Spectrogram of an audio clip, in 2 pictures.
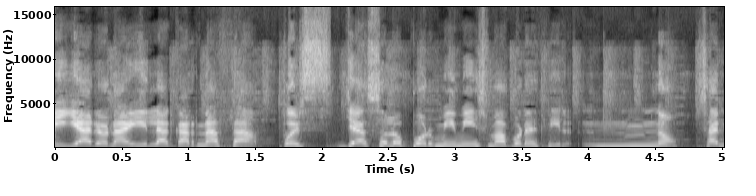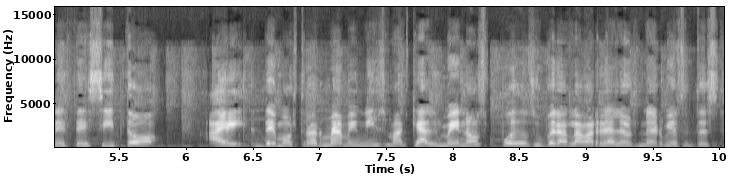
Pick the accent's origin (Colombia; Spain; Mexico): Spain; Bilbao, Basque Country; soy de aquí de Bilbao.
